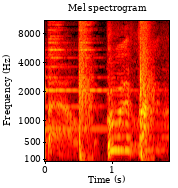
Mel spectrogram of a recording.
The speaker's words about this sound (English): The bell.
